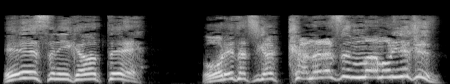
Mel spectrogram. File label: voice, dubbing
